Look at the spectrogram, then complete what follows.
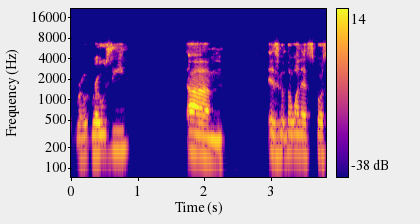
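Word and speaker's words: Rozzi: It's Rozzy to me, but I know that's not how you say it. Rosie is the one that's supposed to be submitting the written motion.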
